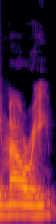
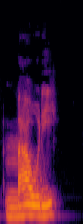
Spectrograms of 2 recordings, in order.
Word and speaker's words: Maori: We say Maori, but the correct pronunciation is Maori.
